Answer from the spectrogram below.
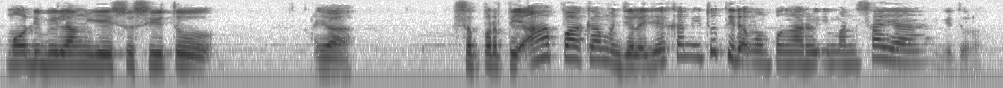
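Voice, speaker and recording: A man hosting his channel as an evangelist, commenting earnestly on a video and leaning on tag fillers. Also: on the high side. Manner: earnest, leans on tag fillers like ya and gitu loh. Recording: dull lo-fi sound.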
